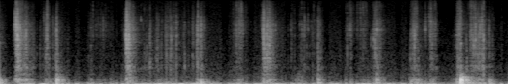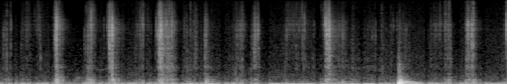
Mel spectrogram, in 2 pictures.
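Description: A wooden stick pokes and scratches through a thin orange sheet of bead foam clay with a lacy, holed texture, resting on a white table. Quick, irregular crackling taps and short scratches follow one another with almost no ring, carrying a soft low thump under each. Two sharper, louder pops stand out partway through and near the end.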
